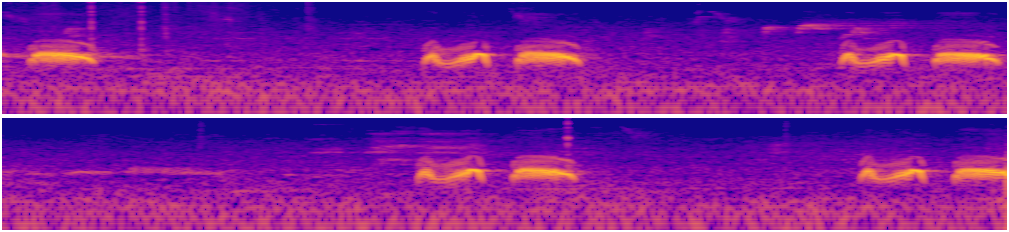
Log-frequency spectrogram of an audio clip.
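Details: Spotted dove cooing, aimed at stimulating caged doves to coo: five regular two-part phrases, a short wavering note then a longer mellow coo, repeated about every two seconds, with occasional faint chirps in the background.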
